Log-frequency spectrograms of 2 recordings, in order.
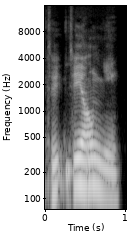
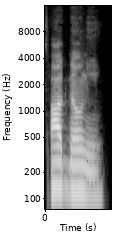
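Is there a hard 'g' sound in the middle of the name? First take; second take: no; yes. First: The name has no hard g sound. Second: The name has a hard g sound. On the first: The speaker calls it wrong. "I went with Tion Tion G N I Tioni. I overthought it" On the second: The speaker calls it right. "it's T O G Tog and then Noni N O N I"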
